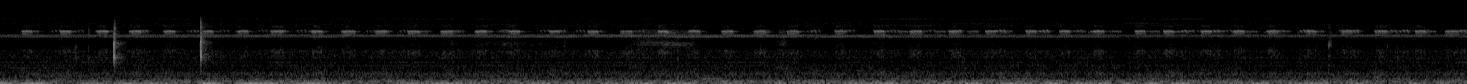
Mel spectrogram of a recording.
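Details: Rapid, regular high-pitched chirps from grass insects over a constant ringing tone and low hum, with two sharp clicks early on and a brief softer rasp midway.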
